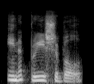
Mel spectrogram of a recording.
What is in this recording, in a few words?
"Inappreciable", Indian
